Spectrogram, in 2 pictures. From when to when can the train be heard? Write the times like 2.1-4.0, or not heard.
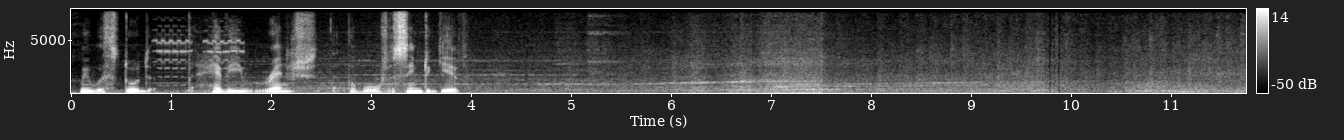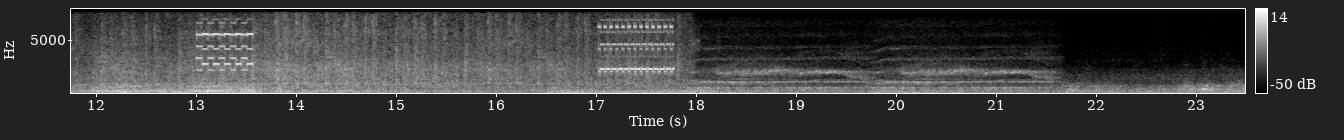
0.0-23.4.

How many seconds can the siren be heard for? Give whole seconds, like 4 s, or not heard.
not heard.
